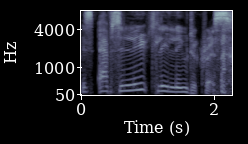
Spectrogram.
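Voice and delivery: very high British accent, put on for fun. Sharing favorite British phrases used at home, put-on British accent. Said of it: "sounds really fun in a British accent".

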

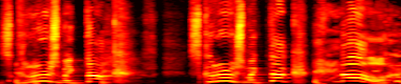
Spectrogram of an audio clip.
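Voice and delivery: very high, slow, upset wail. Retelling a scottish guy's reaction to a joke: imitating an upset scottish guy. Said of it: "he kinda lost his shit".

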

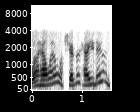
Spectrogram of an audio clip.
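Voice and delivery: Southern waitress voice, pitched very high. Retelling a waitress greeting at a Cracker Barrel down south: imitating a Southern waitress. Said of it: "the waitress was like".

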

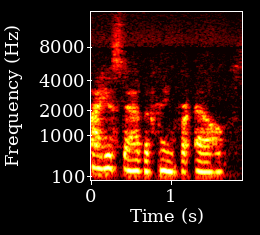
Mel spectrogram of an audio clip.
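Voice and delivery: sultry, sexy put-on starlet voice, like a screen siren. Demonstrating how to say a line to the elves: sexy Marilyn Monroe voice. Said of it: "do it like a sexy Marilyn Monroe".

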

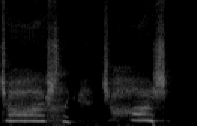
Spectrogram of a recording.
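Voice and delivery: very high, frantic screaming yell. Retelling spotting him in a movie theater, reenacting screaming his name. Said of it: "I am screaming my head off".

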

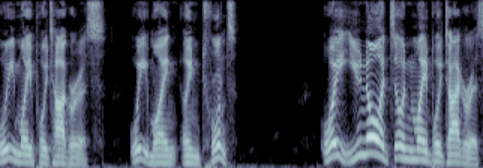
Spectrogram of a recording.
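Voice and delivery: put-on, mock Irish accent. Improvising a character who might be Irish, Irish accent. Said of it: "what if he's Irish?".

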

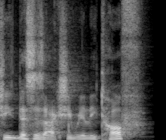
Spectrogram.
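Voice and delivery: ordinary talk, nothing marked

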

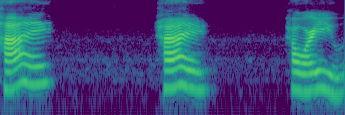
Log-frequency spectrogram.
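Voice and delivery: flirtatious, flirty tone. Greeting a rich, single stranger at an Oktoberfest, in a flirty tone. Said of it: "Did you see how the tone of my voice changed to my flirty self?".

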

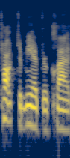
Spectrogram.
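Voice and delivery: ordinary talk, nothing marked

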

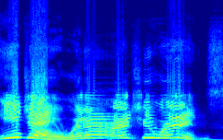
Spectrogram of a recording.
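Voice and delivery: high-pitched words pushed out through a burp. Starting the word game, the speaker asks a fellow player for the words, belching. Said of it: "Sorry, I'm belching".

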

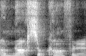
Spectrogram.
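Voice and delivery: put-on scratchy, raspy man's voice. Trying to say a line in his voice: raspy imitated voice. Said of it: "he sounds like he has a raspy voice".

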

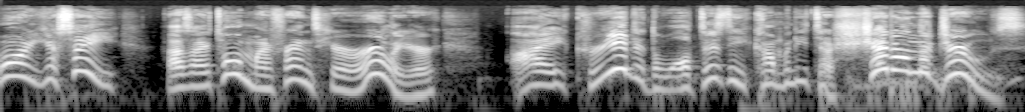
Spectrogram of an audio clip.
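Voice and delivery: high, swooping cartoon mouse character voice. Asked how it feels leading the company, answering in a Mickey Mouse voice. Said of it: "Well, Mickey".

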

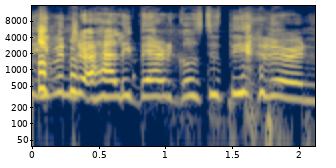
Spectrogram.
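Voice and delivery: loud, mock French accent.

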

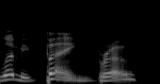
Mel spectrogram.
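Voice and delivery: acted very high, drawn-out drunken crying. Retelling what a fighter said on a reality show: imitating a drunk, crying man. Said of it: "blackout drunk and crying".

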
